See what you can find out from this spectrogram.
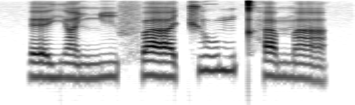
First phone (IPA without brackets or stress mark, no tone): ɛ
